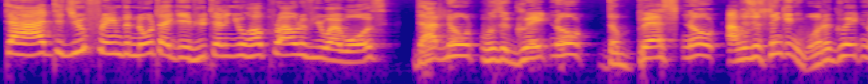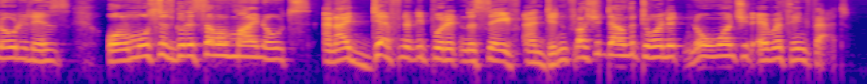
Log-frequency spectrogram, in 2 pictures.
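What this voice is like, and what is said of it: Poor Donald Trump impression. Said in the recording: “My Trump impression is terrible.”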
